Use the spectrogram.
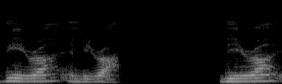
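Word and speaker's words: בירה: Bira is the word for capital, or rather beer, and Bira, with the accent on the last syllable, is the word for capital city. Or maybe I am mistaken.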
